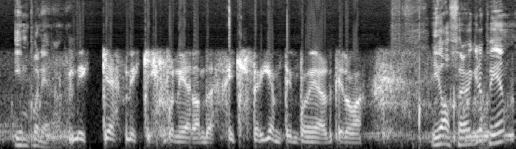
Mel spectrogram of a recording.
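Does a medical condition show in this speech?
No.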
